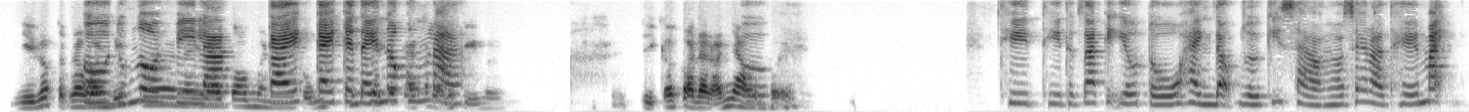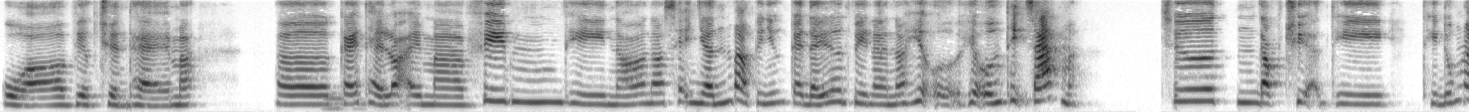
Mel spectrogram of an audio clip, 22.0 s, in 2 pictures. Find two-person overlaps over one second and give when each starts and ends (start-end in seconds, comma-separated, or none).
0.6-3.5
